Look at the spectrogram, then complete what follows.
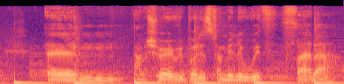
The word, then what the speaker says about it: Zara: I'm sure everybody's familiar with Zara or Zara, pronounced in English, Zara in Spanish.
